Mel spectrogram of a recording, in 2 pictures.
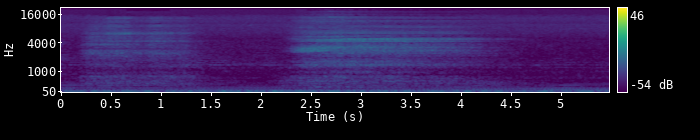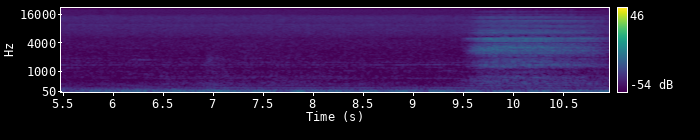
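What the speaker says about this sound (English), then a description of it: "Take a few deep breaths here" Slow, deep breaths are drawn and released during a calm yoga session, several long airy inhales and exhales heard close up over a steady low room hum.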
